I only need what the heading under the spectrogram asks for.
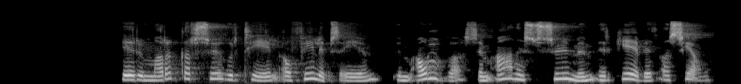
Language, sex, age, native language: Icelandic, female, 30-39, Icelandic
